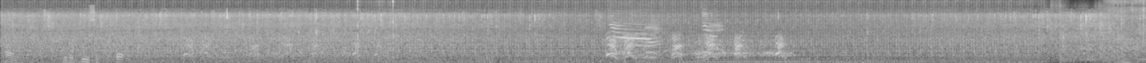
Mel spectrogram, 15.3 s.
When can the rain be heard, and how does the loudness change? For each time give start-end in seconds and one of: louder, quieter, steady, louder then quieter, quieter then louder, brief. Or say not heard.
0.0-15.2 quieter then louder.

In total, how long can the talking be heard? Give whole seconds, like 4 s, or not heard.
2 s.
